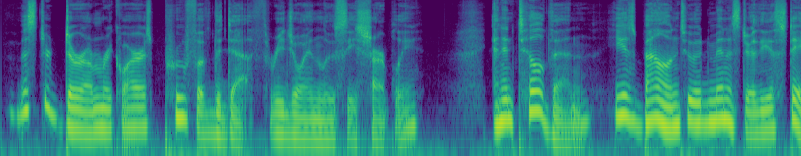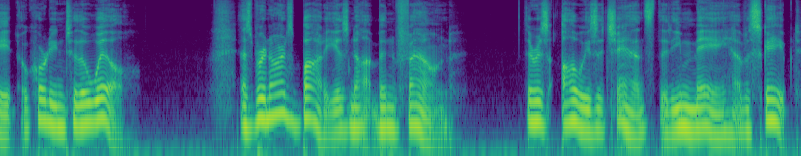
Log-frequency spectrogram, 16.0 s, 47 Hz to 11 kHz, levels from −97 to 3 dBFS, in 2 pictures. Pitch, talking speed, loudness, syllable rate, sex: 125 Hz, 155 wpm, -20 LUFS, 4.9 syllables/s, male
